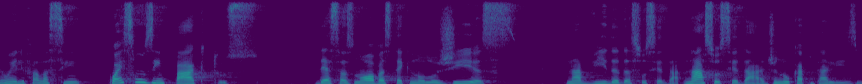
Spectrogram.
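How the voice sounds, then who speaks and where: Using a normal speaking voice, a woman talks at a fairly slow pace and medium pitch, with ordinary pitch variation. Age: 40s. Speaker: media activist, panelist. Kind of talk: panel talk.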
